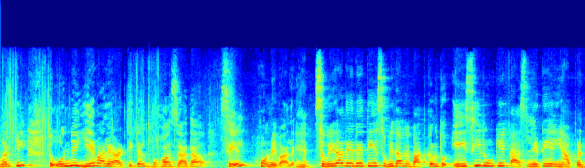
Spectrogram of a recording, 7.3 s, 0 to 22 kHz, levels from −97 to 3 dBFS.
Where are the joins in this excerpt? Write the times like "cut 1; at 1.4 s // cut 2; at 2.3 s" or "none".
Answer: cut 1; at 3.8 s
